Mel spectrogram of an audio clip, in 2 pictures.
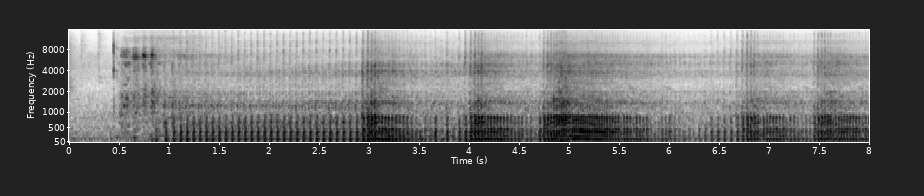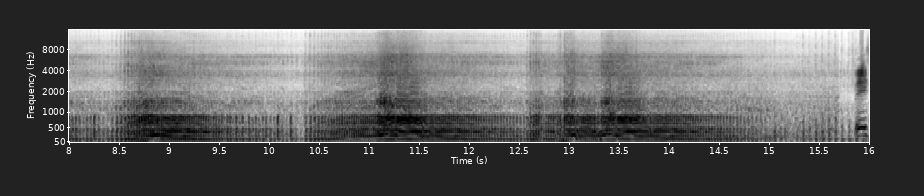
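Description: Yamaha MT-15's single-cylinder engine running through an aftermarket HONG full exhaust system: idling, then blipped repeatedly, the pitch rising and falling with each rev. The exhaust note is very quiet and not harsh.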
